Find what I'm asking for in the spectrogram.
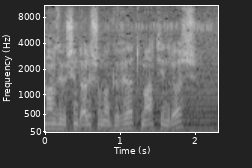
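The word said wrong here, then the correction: Roesch: oder Resch eigentlich wird es genauer ausgesprochen, der Hauptentwickler von Snort.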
